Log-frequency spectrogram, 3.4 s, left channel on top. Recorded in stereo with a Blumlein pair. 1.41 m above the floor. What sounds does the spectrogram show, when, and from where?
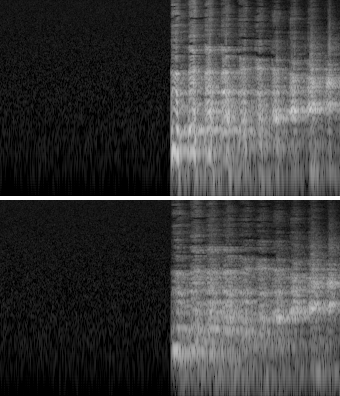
1.7 s laughter: 50° left, 0.6 m; by 3.3 s 30° left, 1.4 m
